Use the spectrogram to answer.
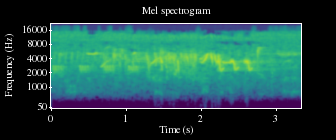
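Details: Subalpine warbler song: a brief, bright, twittering phrase of quick up-and-down whistled notes mixed with scratchy chatter, growing louder toward the end.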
